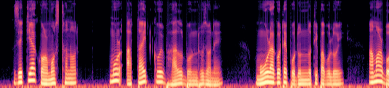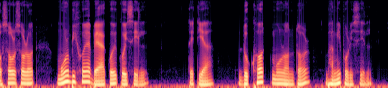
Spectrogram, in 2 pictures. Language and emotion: Assamese, sad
